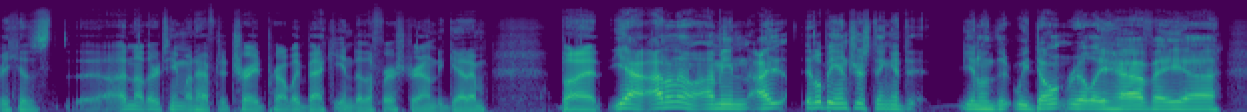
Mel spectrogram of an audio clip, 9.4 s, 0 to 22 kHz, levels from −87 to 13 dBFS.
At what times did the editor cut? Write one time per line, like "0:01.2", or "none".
0:05.9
